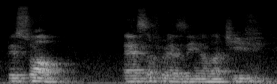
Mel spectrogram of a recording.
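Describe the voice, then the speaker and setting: A man hosting a live event gives polite, thankful closing remarks, a little halting, in an event hall. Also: mid-range voice, level tone, very noisy. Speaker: event host. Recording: very echoey hall, distant mic.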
